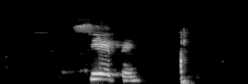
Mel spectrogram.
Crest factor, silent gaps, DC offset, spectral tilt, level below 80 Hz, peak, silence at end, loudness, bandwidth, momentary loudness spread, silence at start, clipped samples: 20 dB; 1.50-1.78 s; under 0.1%; -3.5 dB/octave; -44 dBFS; -2 dBFS; 0.6 s; -17 LUFS; 7 kHz; 17 LU; 0.75 s; under 0.1%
